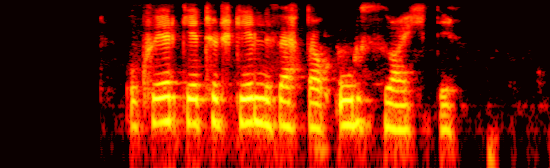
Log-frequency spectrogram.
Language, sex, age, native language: Icelandic, female, 50-59, Icelandic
